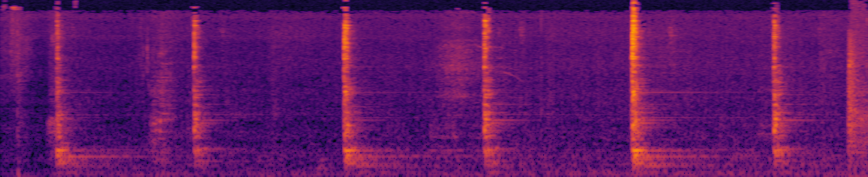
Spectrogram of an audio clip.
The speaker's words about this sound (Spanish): Alguien dijo que el tic-tac de los relojes parece un ratón que roe el tiempo.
